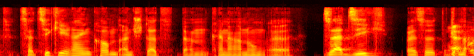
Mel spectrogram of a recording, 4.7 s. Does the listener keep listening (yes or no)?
yes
